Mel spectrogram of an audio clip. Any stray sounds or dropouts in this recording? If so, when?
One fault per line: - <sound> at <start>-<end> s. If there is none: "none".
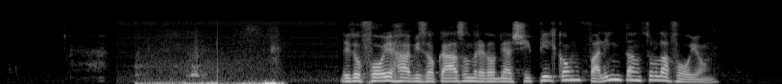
- bark at 1.3-2.9 s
